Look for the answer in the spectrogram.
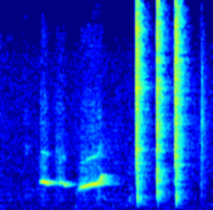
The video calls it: Parrot Chirping Sounds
